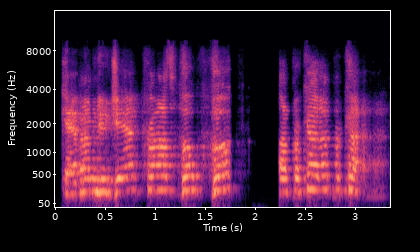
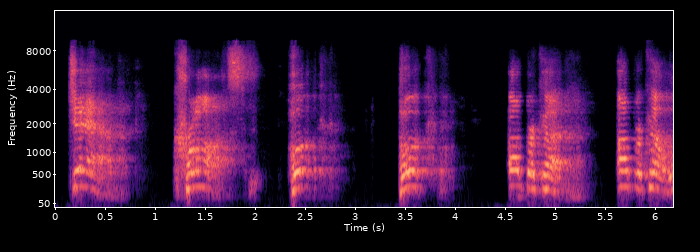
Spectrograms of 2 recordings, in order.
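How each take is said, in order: First: Said in the usual way. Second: Higher, punchy call of each punch; boxing coach calling combos. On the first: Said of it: "Three rounds of that". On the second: Acted. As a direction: bark each punch out for the class.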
